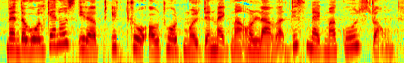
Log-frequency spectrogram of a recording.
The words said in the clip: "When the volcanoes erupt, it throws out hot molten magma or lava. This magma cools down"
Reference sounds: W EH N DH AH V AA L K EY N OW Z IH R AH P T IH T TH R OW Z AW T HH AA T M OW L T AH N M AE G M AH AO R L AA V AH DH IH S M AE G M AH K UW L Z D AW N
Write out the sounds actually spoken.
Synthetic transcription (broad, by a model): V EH N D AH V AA L K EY N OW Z IH R AH P T IH T T R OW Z AW T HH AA T M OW L T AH N M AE G M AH AO R L AA V AH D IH S M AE G M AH K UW L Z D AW N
